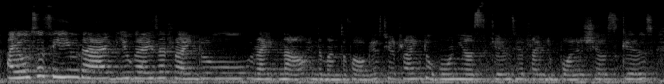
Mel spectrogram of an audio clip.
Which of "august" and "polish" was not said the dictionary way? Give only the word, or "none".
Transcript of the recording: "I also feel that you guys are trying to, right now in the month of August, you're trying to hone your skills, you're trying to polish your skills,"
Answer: none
